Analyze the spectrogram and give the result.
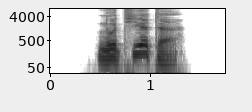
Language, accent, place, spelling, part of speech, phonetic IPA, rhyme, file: German, Germany, Berlin, notierte, adjective / verb, [noˈtiːɐ̯tə], -iːɐ̯tə, De-notierte.ogg
- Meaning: inflection of notiert: 1. strong/mixed nominative/accusative feminine singular 2. strong nominative/accusative plural 3. weak nominative all-gender singular 4. weak accusative feminine/neuter singular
